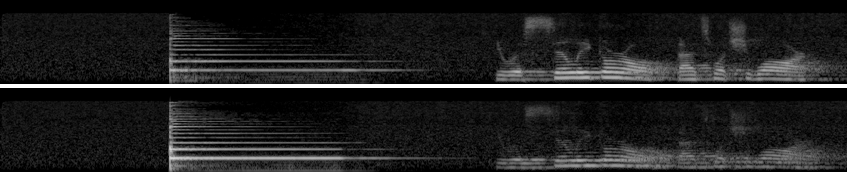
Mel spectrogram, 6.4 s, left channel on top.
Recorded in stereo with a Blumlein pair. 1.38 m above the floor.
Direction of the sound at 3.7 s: 65° left.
